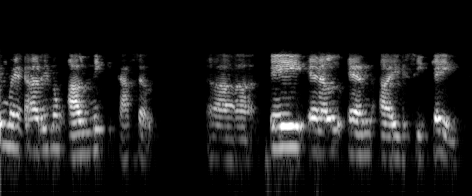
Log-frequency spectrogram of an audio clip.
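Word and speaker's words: Alnwick: A-L-N-I-C-K. But it's pronounced Alnick Castle, no?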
